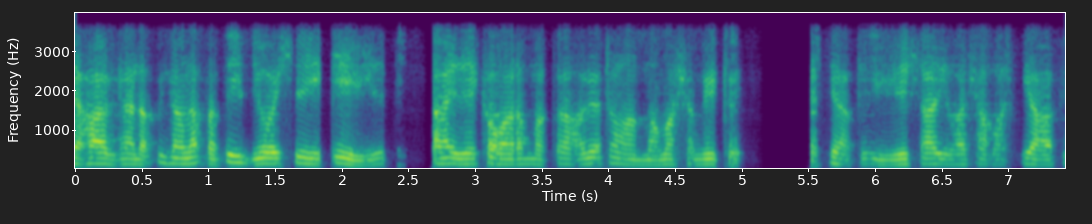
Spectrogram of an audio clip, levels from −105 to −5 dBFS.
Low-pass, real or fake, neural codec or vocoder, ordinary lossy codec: 3.6 kHz; fake; codec, 24 kHz, 0.9 kbps, WavTokenizer, medium music audio release; none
